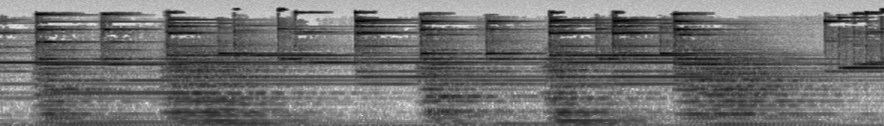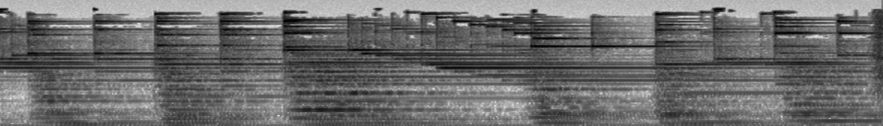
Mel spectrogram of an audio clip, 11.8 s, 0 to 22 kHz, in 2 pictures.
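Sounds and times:
glockenspiel playing a short bright melody: 0:00.0 - 0:11.7
musical accompaniment: 0:00.0 - 0:11.7.

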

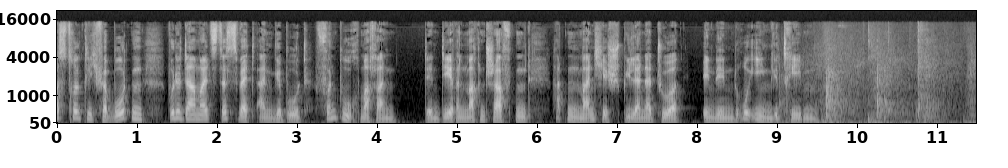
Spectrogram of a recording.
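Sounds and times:
speech: 0:00.0 - 0:09.8
footsteps of a man leaving a museum: 0:08.9 - 0:11.4.

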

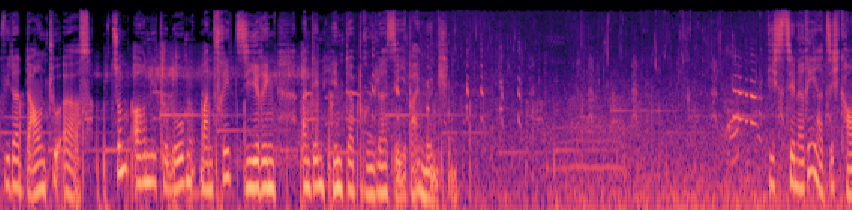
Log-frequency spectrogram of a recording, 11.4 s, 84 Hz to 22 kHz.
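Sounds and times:
speech: 0:00.0 - 0:06.4, 0:10.3 - 0:11.3
geese honking at a lake: 0:04.1 - 0:11.3.

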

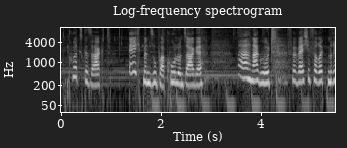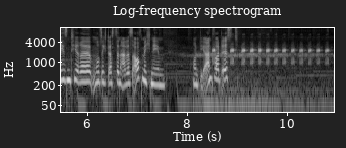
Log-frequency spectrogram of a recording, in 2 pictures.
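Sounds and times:
speech: 0:00.2 - 0:09.2
frogs croaking: 0:07.8 - 0:10.9.

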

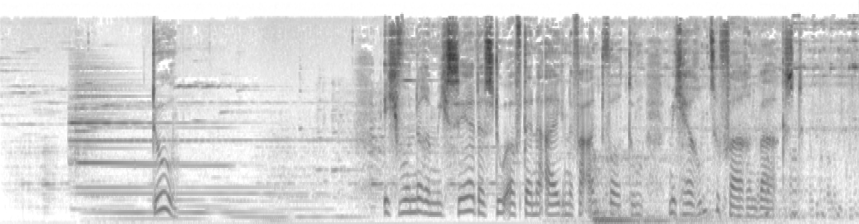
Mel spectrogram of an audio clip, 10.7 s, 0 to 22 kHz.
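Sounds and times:
faint chime: 0:00.0 - 0:04.8, 0:08.1 - 0:10.7
bell ringing with bright sustained metallic tone: 0:00.6 - 0:04.8, 0:07.4 - 0:10.7
speech: 0:01.9 - 0:02.4, 0:04.8 - 0:10.4.

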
